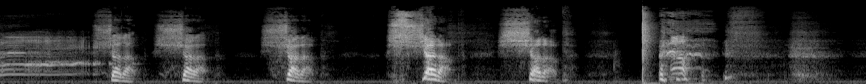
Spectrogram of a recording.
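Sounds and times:
speech: 1.1 - 3.3, 3.9 - 5.8, 6.6 - 8.2
sharp slap: 6.4 - 6.7.

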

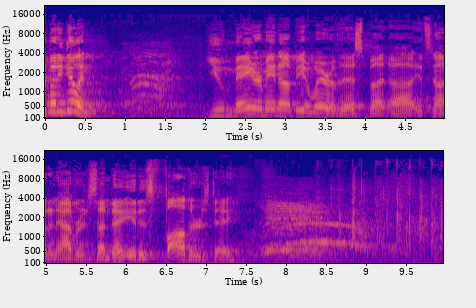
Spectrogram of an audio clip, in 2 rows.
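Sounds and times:
speech: 0.0 - 0.8, 2.0 - 8.0
church audience cheering and whooping: 7.7 - 9.5
scattered clapping: 8.4 - 9.9.

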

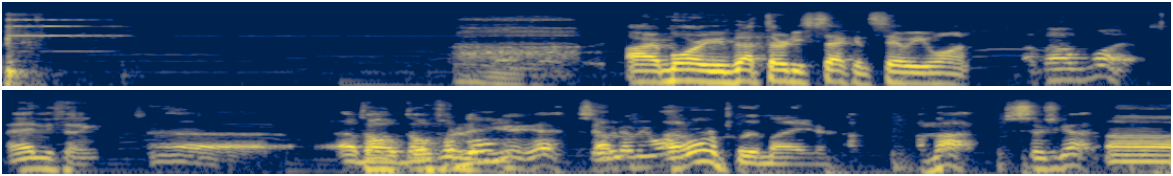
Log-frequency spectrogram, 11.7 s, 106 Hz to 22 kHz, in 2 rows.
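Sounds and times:
bell struck and ringing: 0.0 - 4.2
speech: 3.1 - 11.6.

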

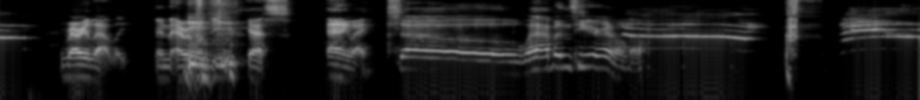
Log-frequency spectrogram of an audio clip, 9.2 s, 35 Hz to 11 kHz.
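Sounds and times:
cat yowling loudly: 0.0 - 0.4, 6.2 - 7.7, 8.4 - 9.2
speech: 0.6 - 6.6.

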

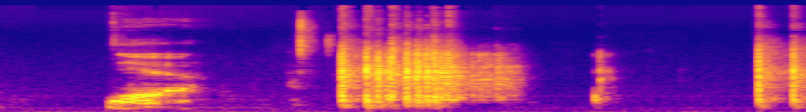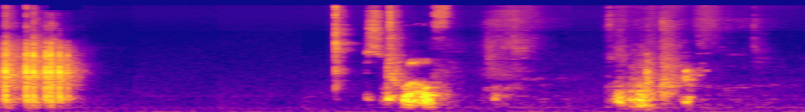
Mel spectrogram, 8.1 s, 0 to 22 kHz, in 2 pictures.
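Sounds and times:
speech: 0.5 - 1.0, 5.9 - 7.3
three six-sided dice clattering across a hard surface in a game: 1.5 - 2.7.

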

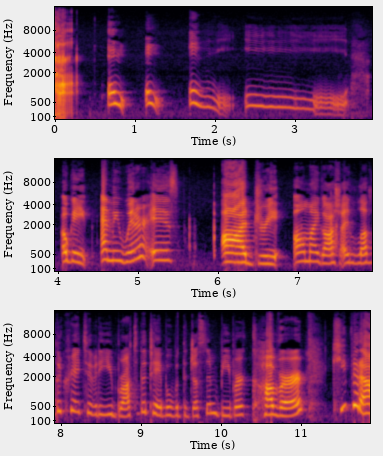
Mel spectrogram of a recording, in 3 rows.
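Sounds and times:
person burping: 0.0 - 0.8
speech: 4.1 - 11.8.

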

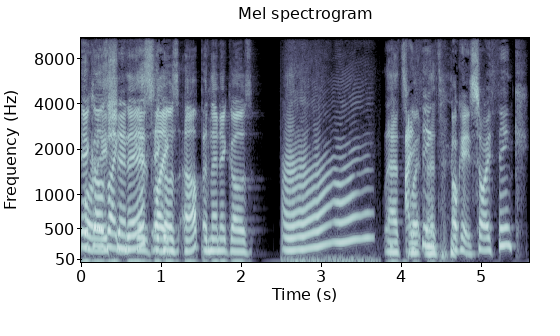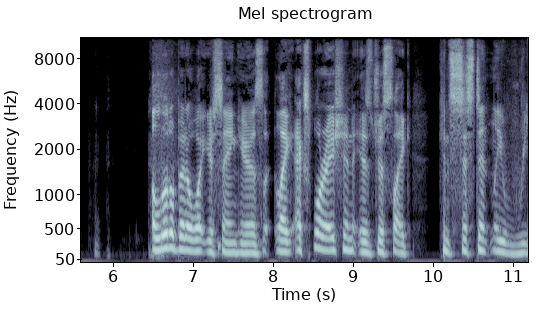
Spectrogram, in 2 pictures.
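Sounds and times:
speech: 0.0 - 5.6, 6.5 - 11.1
buzzy fart sound effect sliding upward in pitch: 2.5 - 3.8.

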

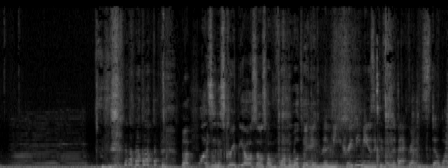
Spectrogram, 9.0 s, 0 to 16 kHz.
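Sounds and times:
long wailing cow moo: 0.2 - 1.9
laughter: 1.9 - 3.9
speech: 2.0 - 8.9.

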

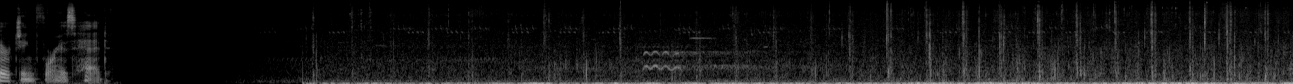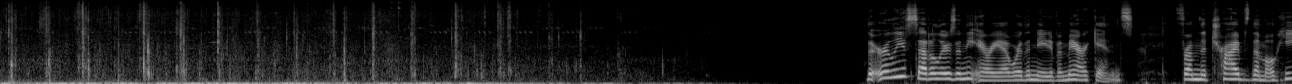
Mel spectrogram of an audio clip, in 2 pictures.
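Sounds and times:
speech: 0.0 - 1.2, 21.6 - 25.8
horse hooves clip-clopping on a hard road: 3.0 - 20.2.

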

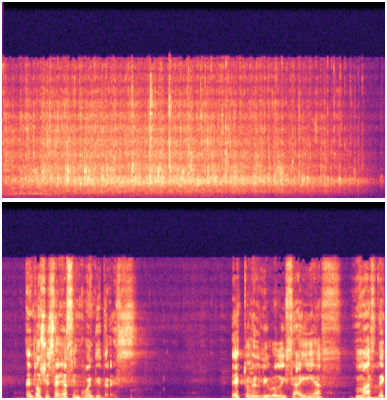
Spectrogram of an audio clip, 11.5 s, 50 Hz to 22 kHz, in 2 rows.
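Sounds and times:
congregation applauding: 0.0 - 5.8
speech: 6.1 - 7.8, 9.2 - 11.4.

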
